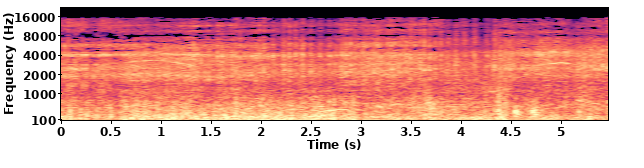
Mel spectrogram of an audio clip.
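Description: Passenger express train pulling out of a station at low speed: a steady rumble of the moving coaches heard from an open doorway.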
